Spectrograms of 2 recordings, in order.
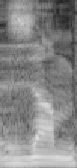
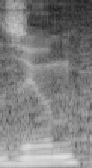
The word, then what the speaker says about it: Zoom: Why does Jack call Zooms Zum for some reason? And it's like all of the media in the Monster Hunter canon is like yelling at you that it's Zoom.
